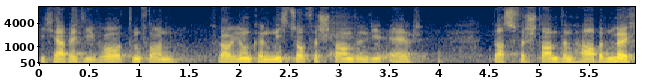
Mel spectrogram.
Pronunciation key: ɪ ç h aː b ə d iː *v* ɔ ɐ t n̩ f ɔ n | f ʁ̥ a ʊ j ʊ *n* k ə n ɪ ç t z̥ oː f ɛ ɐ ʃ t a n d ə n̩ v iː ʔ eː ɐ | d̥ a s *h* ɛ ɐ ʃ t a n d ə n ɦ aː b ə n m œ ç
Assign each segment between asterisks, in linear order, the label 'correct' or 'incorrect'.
correct, incorrect, incorrect

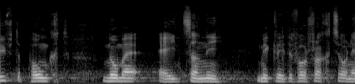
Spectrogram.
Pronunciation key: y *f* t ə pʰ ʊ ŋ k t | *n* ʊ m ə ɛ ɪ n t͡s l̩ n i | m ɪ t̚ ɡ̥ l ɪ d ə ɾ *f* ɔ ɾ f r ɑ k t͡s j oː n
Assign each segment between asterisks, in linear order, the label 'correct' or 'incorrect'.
correct, correct, correct

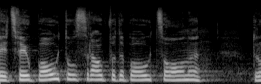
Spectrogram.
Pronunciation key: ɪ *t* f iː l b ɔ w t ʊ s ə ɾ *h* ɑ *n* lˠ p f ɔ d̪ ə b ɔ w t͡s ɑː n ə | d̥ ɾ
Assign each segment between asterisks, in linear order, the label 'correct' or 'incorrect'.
incorrect, correct, incorrect

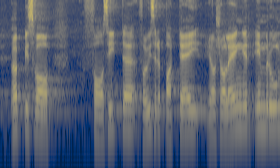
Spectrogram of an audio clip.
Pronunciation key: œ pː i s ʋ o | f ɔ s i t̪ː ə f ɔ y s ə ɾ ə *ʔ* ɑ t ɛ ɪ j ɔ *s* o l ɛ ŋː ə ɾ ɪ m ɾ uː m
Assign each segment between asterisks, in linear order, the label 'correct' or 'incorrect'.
incorrect, incorrect

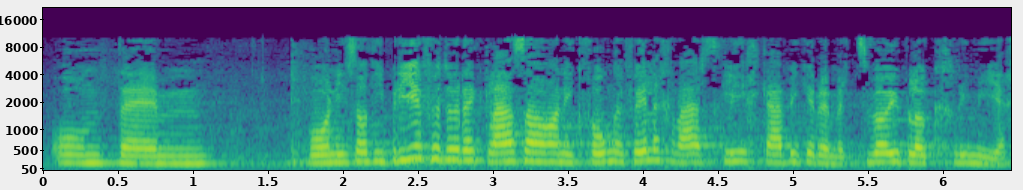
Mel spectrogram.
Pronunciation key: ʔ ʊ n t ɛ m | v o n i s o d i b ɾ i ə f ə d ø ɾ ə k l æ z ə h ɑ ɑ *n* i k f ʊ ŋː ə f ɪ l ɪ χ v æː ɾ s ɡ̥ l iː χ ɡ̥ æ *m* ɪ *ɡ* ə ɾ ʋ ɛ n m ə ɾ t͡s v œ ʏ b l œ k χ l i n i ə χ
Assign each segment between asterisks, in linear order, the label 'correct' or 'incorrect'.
correct, incorrect, correct

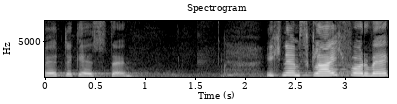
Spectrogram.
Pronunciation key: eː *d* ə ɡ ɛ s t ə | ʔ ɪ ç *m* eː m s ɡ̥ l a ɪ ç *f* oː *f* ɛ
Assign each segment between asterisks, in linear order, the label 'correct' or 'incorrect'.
incorrect, incorrect, correct, incorrect

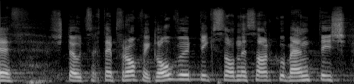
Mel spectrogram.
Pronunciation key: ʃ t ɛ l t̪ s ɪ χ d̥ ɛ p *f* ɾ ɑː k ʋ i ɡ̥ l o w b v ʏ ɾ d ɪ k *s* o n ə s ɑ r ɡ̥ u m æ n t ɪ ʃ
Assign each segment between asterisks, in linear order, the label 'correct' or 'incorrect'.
correct, correct

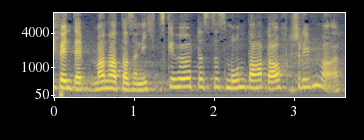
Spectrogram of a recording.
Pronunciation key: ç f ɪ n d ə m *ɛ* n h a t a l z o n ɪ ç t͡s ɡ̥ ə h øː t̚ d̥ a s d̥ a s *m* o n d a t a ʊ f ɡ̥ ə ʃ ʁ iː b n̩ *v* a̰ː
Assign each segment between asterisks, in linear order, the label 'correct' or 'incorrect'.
incorrect, correct, correct

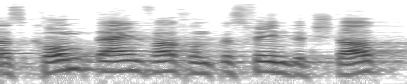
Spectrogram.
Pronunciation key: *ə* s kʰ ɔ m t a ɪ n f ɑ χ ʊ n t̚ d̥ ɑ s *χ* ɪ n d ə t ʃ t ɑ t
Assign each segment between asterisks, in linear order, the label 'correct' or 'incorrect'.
incorrect, incorrect

